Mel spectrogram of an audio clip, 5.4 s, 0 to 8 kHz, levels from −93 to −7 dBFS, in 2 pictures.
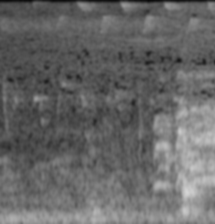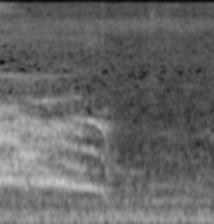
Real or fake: real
